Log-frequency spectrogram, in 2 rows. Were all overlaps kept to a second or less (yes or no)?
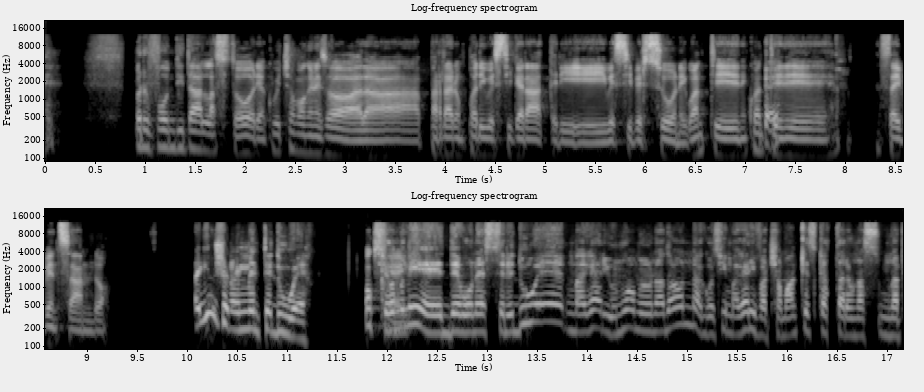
yes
